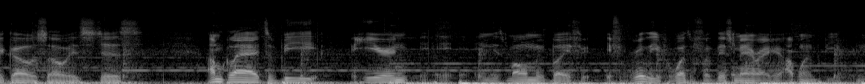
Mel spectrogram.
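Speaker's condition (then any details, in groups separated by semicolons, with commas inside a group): No condition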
